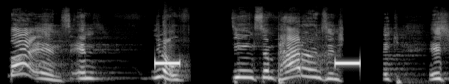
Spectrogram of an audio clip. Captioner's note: beep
